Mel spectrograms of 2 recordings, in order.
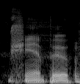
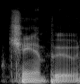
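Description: First: Shampoo said with a soft sh at the start; correct shampoo. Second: Shampoo said as champoo, a ch sound at the start; mispronounced shampoo. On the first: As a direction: say shampoo properly with sh. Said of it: "not champ". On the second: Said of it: "he is saying". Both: Retold or imitated.

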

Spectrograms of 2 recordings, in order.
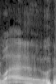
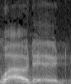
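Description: First: Short Valdosta, Georgia drawl; a put-on small-town Valdosta accent. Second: High-pitched Southern California surfer-style exclamation; Southern California dude. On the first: Preacher imagining Isaiah from Valdosta, put-on Valdosta accent. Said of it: "If he was from, like, Valdosta". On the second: Acted. Preacher imagining Isaiah from Southern California, SoCal dude accent. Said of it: "If he was from Southern California".

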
